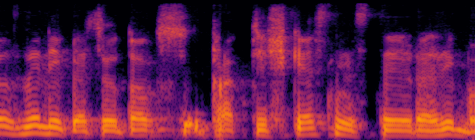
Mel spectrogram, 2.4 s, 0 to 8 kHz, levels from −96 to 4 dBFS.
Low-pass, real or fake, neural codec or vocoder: 7.2 kHz; fake; vocoder, 44.1 kHz, 128 mel bands, Pupu-Vocoder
